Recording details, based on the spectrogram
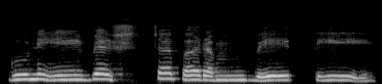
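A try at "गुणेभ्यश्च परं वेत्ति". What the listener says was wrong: ಮಹಾಪ್ರಾಣಗಳನ್ನ ನೋಡಿ ಮಾತಾಜಿ ಒಂದು ಕಡೆ ಚೆನ್ನಾಗಿ ಹೇಳಿದರಿ ಮಹಾಪ್ರಾಣ ಒಂದು ಕಡೆ ಮಹಾಪ್ರಾಣ ಬಿಟ್ರಿ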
